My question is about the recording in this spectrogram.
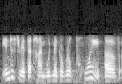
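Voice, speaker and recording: A woman's voice: low-pitched, fast, slightly rough. A woman author being interviewed, explaining at length in a chatty way with many fillers. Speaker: author guest. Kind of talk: conversational interview. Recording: tinny phone line.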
